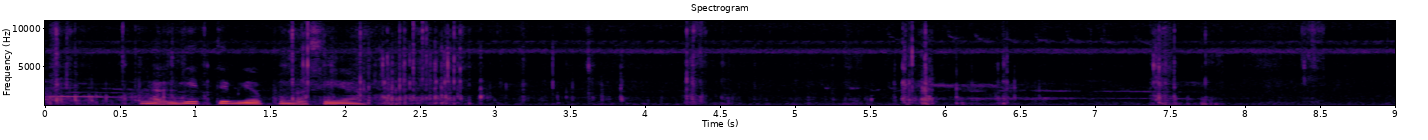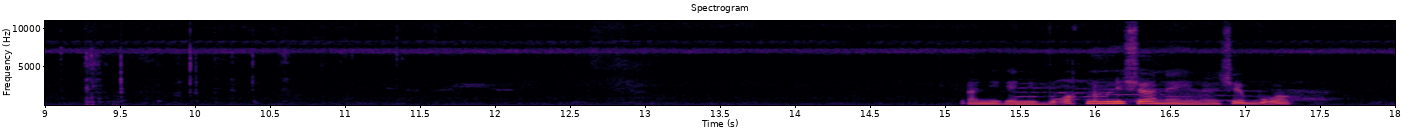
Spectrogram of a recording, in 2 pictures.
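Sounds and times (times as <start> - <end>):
distant rooster crowing: 0.0 - 1.0, 5.8 - 7.9, 15.4 - 17.8
plastic bags rustling and clicking: 0.0 - 8.6.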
